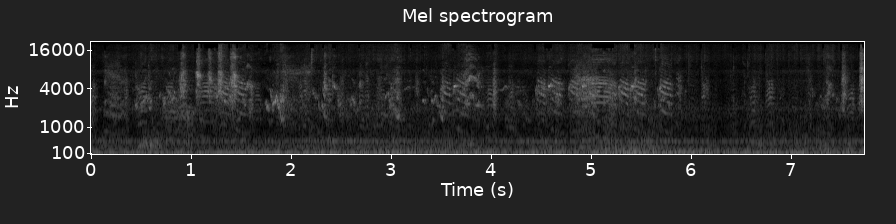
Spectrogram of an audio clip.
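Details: Finches at a pile of rice chatter in continuous, overlapping high chirps and twitters, with rustling, pecking and a persistent low hum beneath.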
